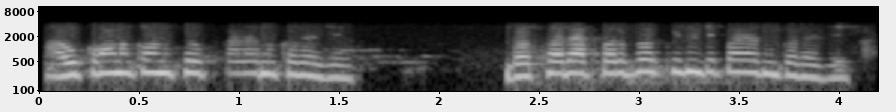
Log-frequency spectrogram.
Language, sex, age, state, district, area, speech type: Odia, female, 45-60, Odisha, Angul, rural, conversation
